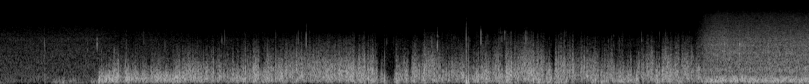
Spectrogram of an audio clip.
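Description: Floodwater rushes down a rocky stream bed with a steady roar.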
